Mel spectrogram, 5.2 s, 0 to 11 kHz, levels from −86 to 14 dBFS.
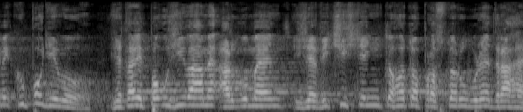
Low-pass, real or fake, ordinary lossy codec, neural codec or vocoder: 9.9 kHz; real; AAC, 32 kbps; none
